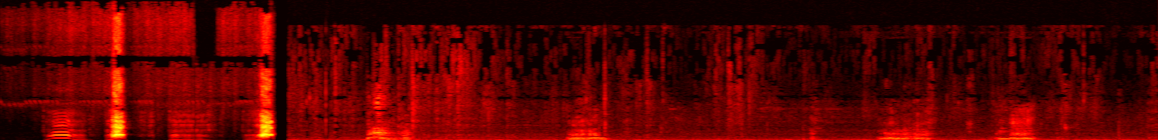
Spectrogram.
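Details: Dachshund puppy giving high, wavering whines and yelps for the first three seconds, followed by steady background hum with a few muffled, lower barks or grumbles.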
